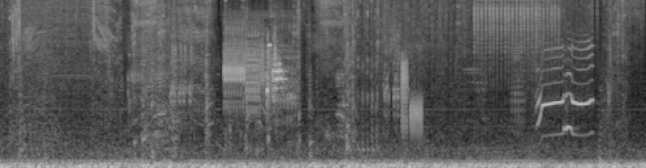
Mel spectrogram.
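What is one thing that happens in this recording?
A small robot's metal legs clatter as it scuttles along.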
